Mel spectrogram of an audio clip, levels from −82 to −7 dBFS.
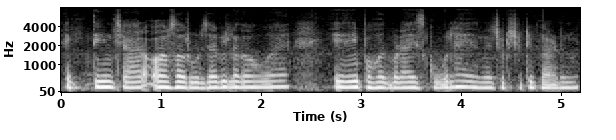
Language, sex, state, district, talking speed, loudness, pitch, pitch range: Hindi, female, Punjab, Fazilka, 220 wpm, -14 LUFS, 195 Hz, 185-205 Hz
